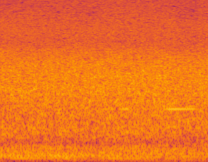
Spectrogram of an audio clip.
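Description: White stretch limousine driving slowly past, its engine and tyres heard under a steady, even rushing noise.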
